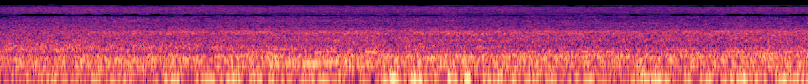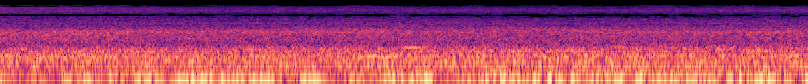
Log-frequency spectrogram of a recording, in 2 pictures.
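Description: Swollen, fast-flowing floodwater rushing steadily, with a low rumble underneath.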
